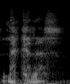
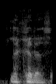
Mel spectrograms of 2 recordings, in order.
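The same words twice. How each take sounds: First: Breathy whispered echo. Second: Said in the usual way. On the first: Acted. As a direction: whisper it back softly. Echoing co-host in a whisper.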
